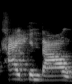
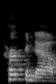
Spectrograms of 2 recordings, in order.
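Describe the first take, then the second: First: The first syllable has no R sound. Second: The first syllable has an R sound. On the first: This is how people from elsewhere say it. The speaker calls it wrong. "everybody else is like Kuykendall" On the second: This is how local people say it. The speaker calls it right. "the word is Kirkendall"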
